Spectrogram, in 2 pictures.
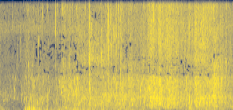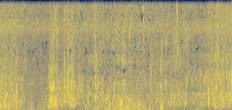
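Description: Water sloshing and splashing around a small boat, with wind buffeting the microphone and a single knock about half a second in.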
